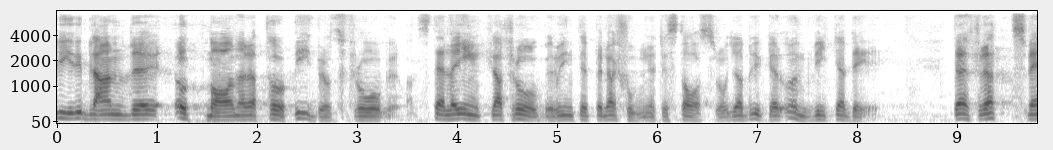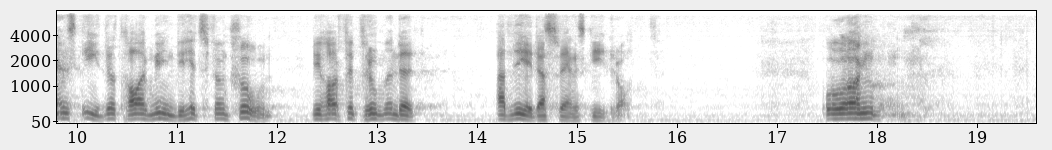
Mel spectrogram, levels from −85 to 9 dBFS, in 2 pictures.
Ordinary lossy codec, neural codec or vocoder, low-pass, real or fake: none; codec, 16 kHz in and 24 kHz out, 1.1 kbps, FireRedTTS-2 codec; 7.2 kHz; fake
